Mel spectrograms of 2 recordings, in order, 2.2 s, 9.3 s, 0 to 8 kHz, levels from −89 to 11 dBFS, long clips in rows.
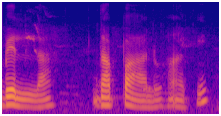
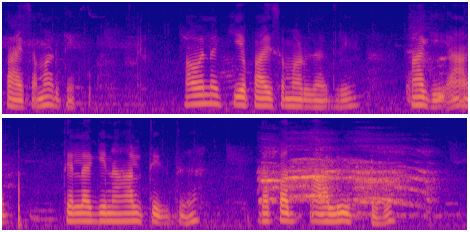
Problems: background sounds at intervals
